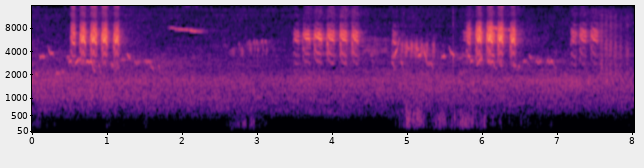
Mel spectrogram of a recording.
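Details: Freshly fledged young great tits, four together playing and calling continually to one another on a spring morning in 2024 at Parc Izadia, Anglet: high, buzzy rattling bursts of four to six notes, repeated, over faint background hiss.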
